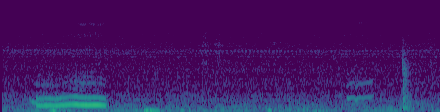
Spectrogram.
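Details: Sleeping domestic cat snoring indoors: one long, steady, voiced nasal drone lasting about a second, then a much fainter second breath sound several seconds later, with a quiet room otherwise.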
